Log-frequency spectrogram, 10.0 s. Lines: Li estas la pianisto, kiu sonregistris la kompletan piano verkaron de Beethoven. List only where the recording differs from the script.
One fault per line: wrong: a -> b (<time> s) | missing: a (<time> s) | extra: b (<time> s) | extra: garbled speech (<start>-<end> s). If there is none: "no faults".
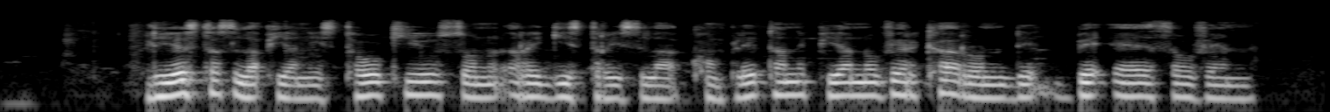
no faults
